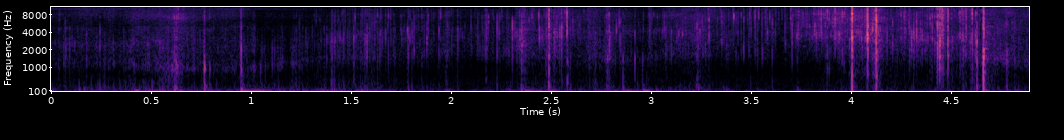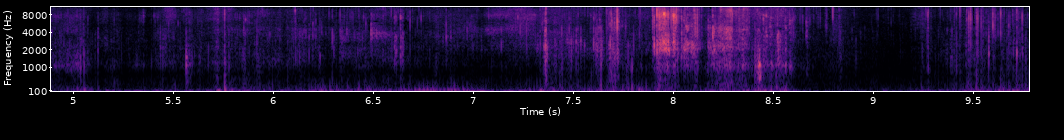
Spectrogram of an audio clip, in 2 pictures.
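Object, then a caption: Rubber squishy ball with gel beads. A palm-sized translucent rubber squishy stress ball full of colored gel beads is squeezed and kneaded with the fingers of both hands. It gives off a dense run of wet, sticky crackling and crinkling pops over a low, muffled squish. Sharp bright clicks stand out now and then.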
